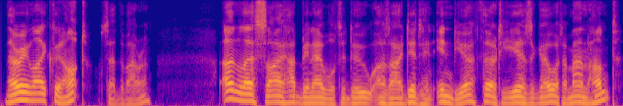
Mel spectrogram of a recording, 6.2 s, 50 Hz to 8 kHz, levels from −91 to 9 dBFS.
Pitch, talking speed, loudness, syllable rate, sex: 120 Hz, 240 wpm, -18 LUFS, 6.5 syllables/s, male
